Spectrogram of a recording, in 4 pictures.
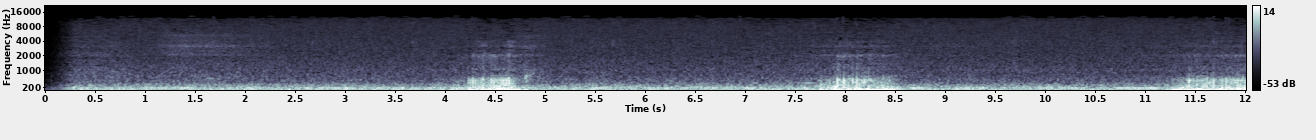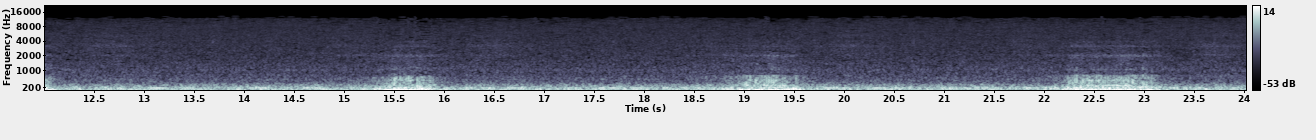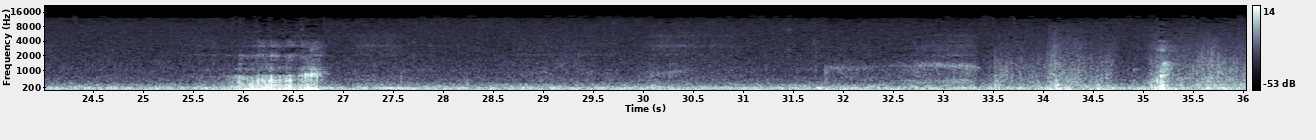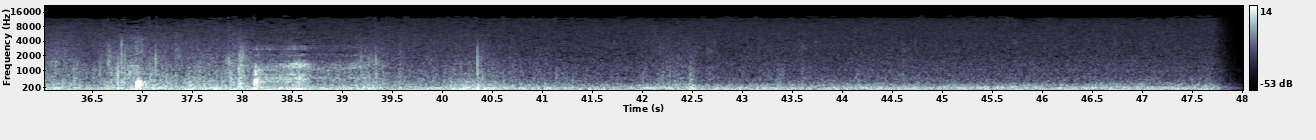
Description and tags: Moving while I sleep. I didn't switch off my Olympus WS-100 so it was recorded.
